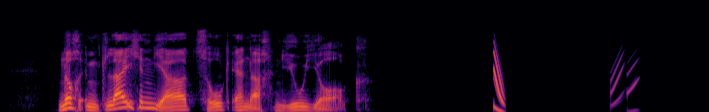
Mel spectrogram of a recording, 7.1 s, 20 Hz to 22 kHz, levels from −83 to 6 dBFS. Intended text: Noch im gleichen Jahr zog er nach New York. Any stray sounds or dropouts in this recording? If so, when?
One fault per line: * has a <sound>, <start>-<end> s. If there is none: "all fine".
* has a chirp, 4.9-5.1 s
* has a chirp, 6.1-6.4 s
